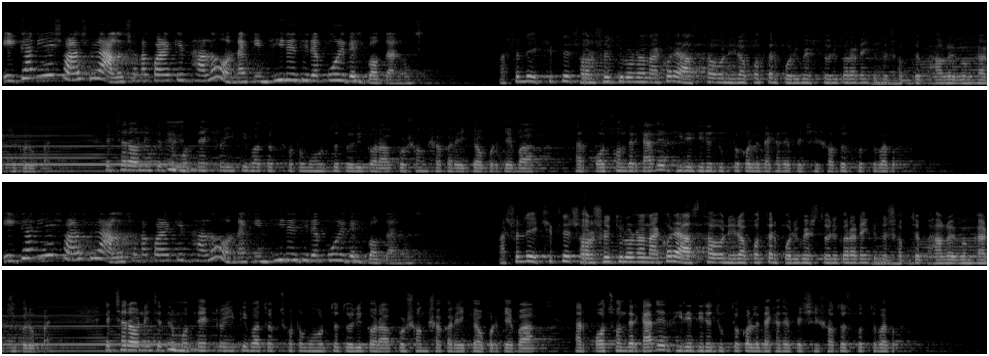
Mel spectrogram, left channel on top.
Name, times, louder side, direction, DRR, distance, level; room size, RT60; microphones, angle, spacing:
voice 1, 0.0-4.1 11.5-11.8, left 3 dB, 40° left, 9 dB, 1.3 m, -34 dB
voice 2, 5.0-10.4 10.6-15.2 15.6-18.8, right 3 dB, 60° right, 10 dB, 1.0 m, -36 dB
Wind instrument woodwind instrument, 8.7-12.9, equal, ahead, 7.0 m, -44 dB
24.5 x 20.5 x 5.3 m, 1.3 s
head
